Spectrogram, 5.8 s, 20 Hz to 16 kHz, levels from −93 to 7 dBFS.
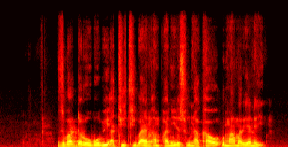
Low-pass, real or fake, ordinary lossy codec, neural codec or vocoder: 14.4 kHz; fake; none; codec, 44.1 kHz, 7.8 kbps, DAC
